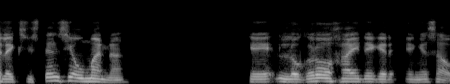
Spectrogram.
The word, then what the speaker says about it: Heidegger: no se pronuncia la pongo en alemán se pronuncia ahí entonces heidegger posiblemente fue el más célebre filósofo del siglo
